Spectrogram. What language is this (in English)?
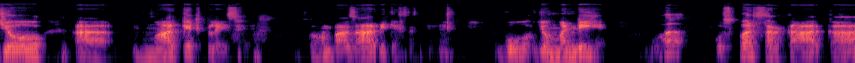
Hindi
